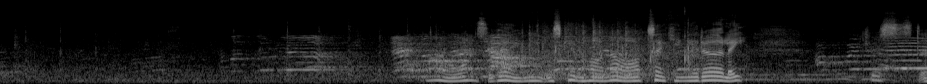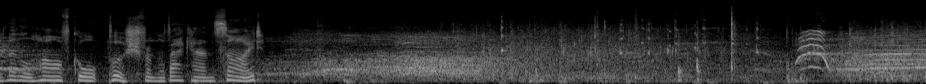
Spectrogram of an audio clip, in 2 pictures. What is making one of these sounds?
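Rackets strike a shuttlecock with sharp smacks.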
